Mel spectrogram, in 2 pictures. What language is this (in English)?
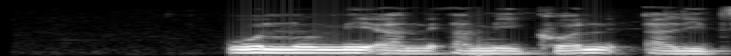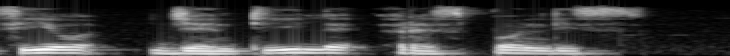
Esperanto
